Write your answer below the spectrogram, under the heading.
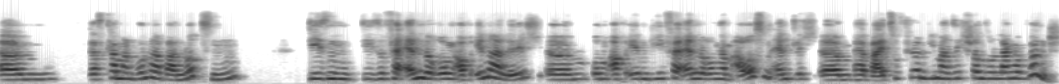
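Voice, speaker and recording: Her voice is high-pitched, with ordinary pitch variation. This woman keeps a moderate pace. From Hesse and East Frisia, Germany. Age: 40s. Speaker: life coach and journalist. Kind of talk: casual interview conversation.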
